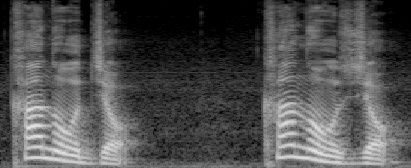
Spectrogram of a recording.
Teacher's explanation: The first mora ka is obviously higher than the rest of the mora, which means this word has stress in the very beginning of the word.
